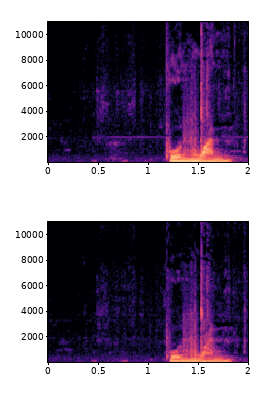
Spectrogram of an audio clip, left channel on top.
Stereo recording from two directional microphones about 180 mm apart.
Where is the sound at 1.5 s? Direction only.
15° left (ahead or behind).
